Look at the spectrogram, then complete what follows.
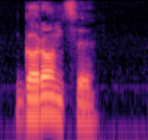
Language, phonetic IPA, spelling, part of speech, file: Polish, [ɡɔˈrɔ̃nt͡sɨ], gorący, adjective, Pl-gorący.ogg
